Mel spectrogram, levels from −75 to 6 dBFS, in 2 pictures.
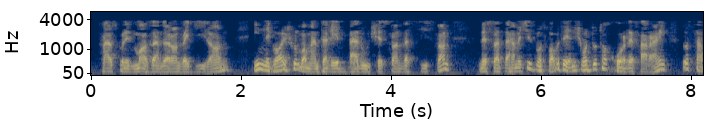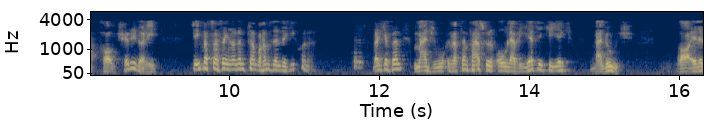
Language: Persian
